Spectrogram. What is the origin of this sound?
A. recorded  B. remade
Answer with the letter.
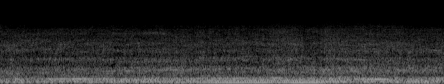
B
